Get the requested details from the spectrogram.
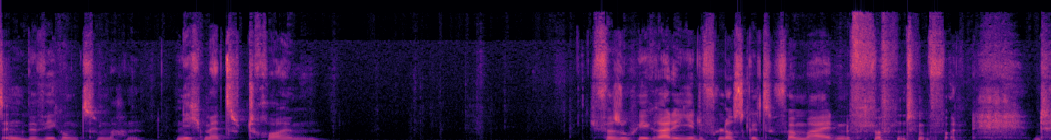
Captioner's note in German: gelächter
